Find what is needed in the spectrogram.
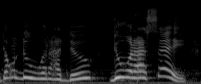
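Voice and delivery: high, loud mock parental order; bossy father. Father ordering his son not to copy him, high loud mock scold. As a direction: lay down the law in a squeaky parent voice.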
